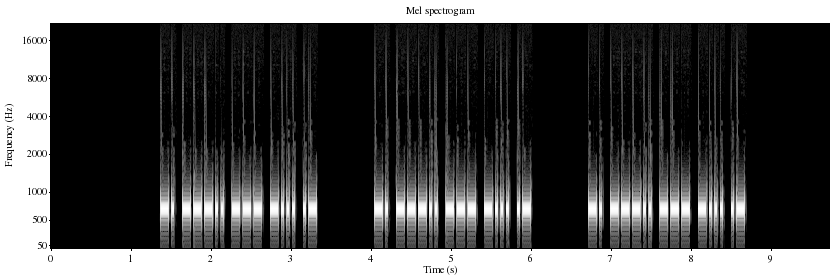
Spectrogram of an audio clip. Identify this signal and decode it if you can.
Morse code, heard as a keyed tone, about 36 wpm, 700 Hz. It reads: N8OBA N8OBA N8OBA
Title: USA Call Signs - 5 Characters - Repeated 3x - 35wpm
